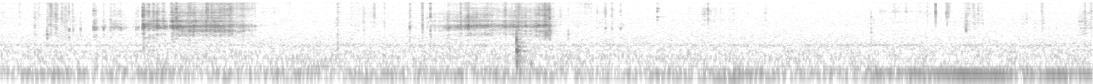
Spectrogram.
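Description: A metal box-cutter blade slices in layers through a solid, translucent red glycerin soap bar with a red glitter crust. Two bright, crackly scraping bursts stand out, the second ending in a sharp click. Quieter gritty crackles and a steady low hum fill the rest of the clip.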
